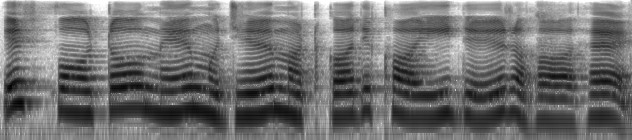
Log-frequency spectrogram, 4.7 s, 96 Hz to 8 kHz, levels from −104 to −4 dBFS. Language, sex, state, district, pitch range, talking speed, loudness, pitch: Hindi, female, Madhya Pradesh, Katni, 205-240 Hz, 115 wpm, -16 LUFS, 220 Hz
